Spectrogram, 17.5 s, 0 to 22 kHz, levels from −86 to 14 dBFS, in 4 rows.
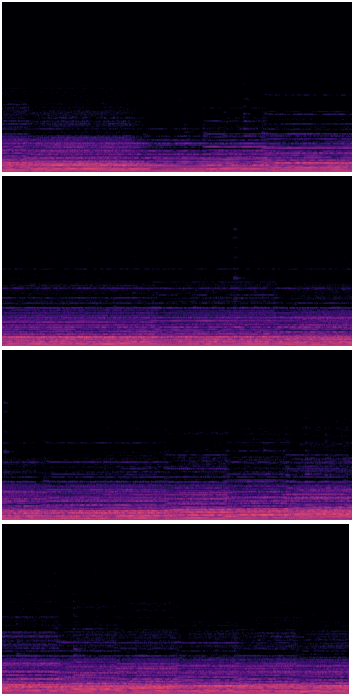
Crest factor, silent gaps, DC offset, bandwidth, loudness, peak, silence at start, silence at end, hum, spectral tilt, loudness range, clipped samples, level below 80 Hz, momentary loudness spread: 14 dB; none; under 0.1%; 11.5 kHz; -30 LUFS; -16 dBFS; 0 s; 0 s; none; -7 dB/octave; 3 LU; under 0.1%; -46 dBFS; 5 LU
